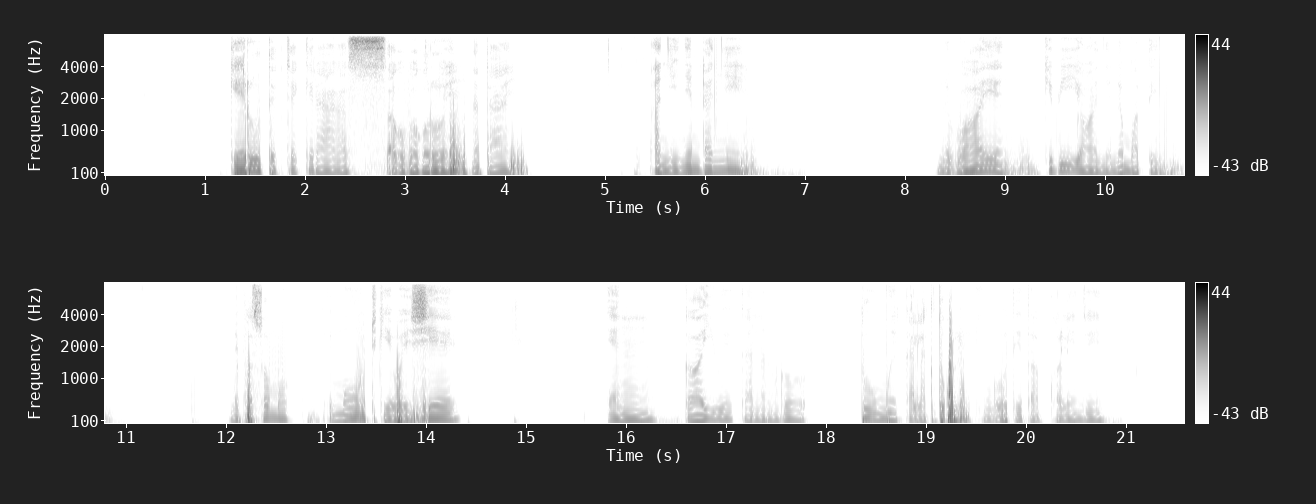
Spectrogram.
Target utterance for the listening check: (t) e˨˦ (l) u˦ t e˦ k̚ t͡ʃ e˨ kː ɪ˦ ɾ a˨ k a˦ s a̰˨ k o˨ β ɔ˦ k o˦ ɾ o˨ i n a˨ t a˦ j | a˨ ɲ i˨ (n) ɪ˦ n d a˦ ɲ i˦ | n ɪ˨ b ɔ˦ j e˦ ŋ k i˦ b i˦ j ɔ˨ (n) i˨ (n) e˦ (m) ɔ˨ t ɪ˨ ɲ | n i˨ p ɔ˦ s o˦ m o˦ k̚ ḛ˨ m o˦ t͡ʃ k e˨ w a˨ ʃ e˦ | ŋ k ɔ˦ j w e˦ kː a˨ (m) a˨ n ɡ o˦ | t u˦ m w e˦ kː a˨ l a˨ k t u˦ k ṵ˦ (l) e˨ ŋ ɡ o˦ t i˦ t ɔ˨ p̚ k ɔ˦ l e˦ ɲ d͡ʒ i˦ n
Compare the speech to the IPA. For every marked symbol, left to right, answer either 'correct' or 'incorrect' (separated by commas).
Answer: incorrect, incorrect, incorrect, incorrect, correct, correct, incorrect, correct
